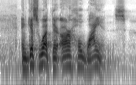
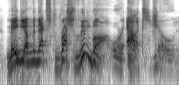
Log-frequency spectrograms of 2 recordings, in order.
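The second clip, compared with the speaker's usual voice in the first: higher, slow, drawn-out mock pundit voice; booming radio-host imitation; 4 semitones higher, slower than usual. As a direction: ham up a talk-radio blowhard, stretching the names. Mimics big radio hosts after voice compliment.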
